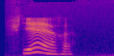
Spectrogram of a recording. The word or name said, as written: Fier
